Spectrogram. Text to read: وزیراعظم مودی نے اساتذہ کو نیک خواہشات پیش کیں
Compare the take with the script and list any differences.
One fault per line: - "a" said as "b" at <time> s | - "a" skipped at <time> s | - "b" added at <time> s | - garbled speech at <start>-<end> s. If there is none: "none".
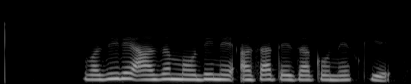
- "خواہشات پیش" skipped at 3.5 s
